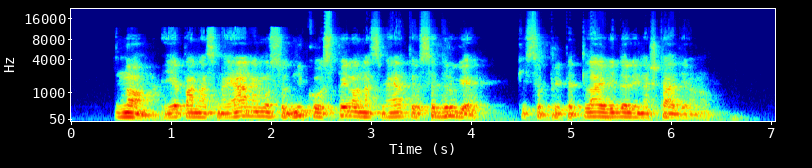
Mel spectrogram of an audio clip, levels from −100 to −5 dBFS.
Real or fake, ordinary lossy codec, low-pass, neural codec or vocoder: real; Opus, 16 kbps; 19.8 kHz; none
